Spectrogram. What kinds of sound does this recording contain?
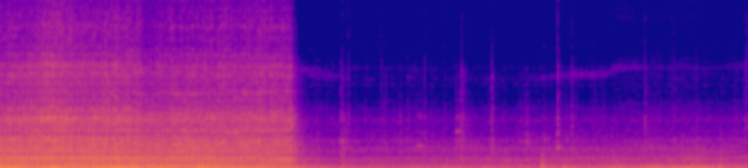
jackhammer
